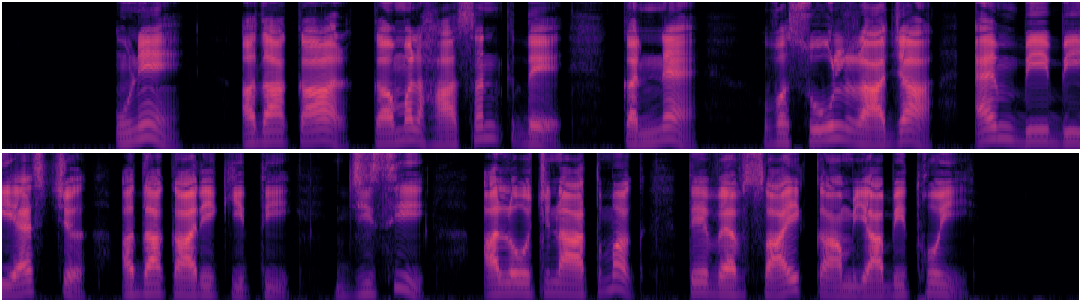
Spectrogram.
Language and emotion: Dogri, neutral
